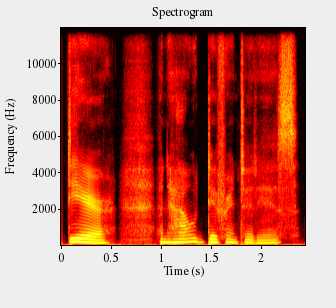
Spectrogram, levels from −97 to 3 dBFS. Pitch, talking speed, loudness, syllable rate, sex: 165 Hz, 150 wpm, -19 LUFS, 4.2 syllables/s, female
